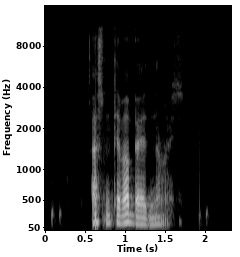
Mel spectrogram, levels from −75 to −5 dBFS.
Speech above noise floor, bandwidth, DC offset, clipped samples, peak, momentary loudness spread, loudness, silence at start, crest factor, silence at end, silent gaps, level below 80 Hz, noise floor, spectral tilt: 33 dB; 11.5 kHz; under 0.1%; under 0.1%; -8 dBFS; 14 LU; -28 LUFS; 0.6 s; 22 dB; 0.7 s; none; -58 dBFS; -61 dBFS; -6.5 dB/octave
